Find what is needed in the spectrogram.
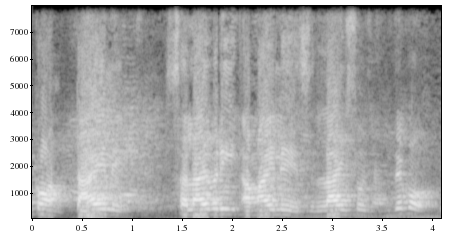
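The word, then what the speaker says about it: ptyalin: टाइलिन, पिटाइलिन नहीं, पी को silent करना है, टाइलिन पढ़ना।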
